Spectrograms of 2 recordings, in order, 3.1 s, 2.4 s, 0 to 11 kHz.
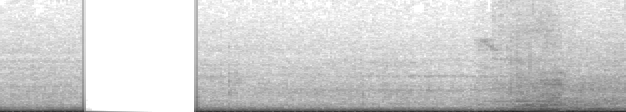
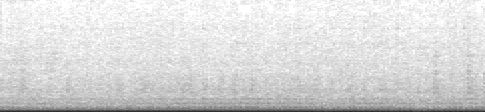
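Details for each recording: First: Mazda MX3 with Big Block (KL V6) swap, idle slightly high right after ECU reset while it relearns; steady low hum with blips settling to a raised idle, after vacuum leak chasing. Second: Mazda MX3 with a KL V6 'Big Block' swap, after a high-idle problem was fixed: a deep, steady, even low rumble with no hunting, idling within the 450–650 rpm spec.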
